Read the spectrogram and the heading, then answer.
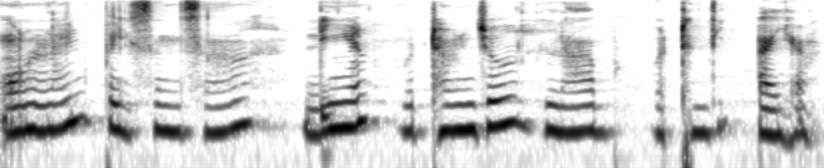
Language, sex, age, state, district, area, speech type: Sindhi, female, 18-30, Gujarat, Junagadh, urban, spontaneous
